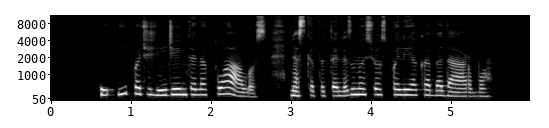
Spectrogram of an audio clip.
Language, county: Lithuanian, Kaunas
